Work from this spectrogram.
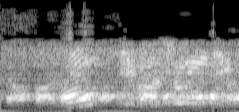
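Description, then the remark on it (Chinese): A radio plays steadily for under two seconds during a phone call, causing an echo, its thin, tinny, narrow-band sound carrying a muffled voice-like murmur at a fairly even, moderate level. “喂， 你把收音机关掉。”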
